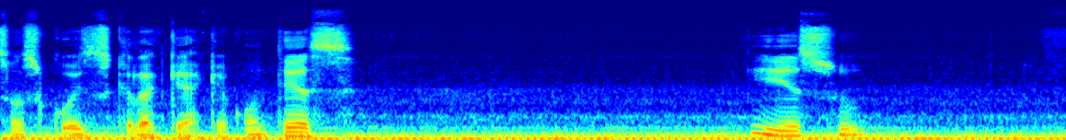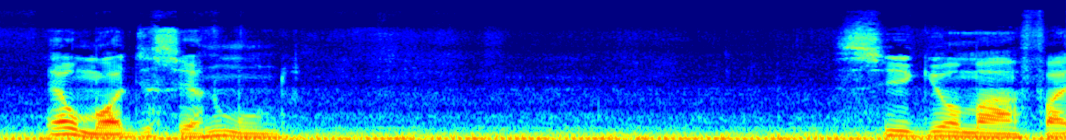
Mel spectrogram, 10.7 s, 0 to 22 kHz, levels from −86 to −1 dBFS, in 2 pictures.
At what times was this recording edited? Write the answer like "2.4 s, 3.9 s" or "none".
none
